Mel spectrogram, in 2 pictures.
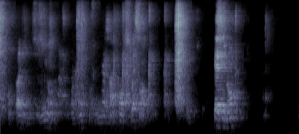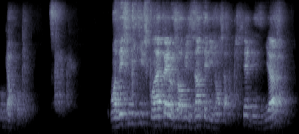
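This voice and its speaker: A man at a moderate pace, with long, frequent pauses, big swings in loudness and audible room echo. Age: 60s. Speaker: retired software engineer giving a talk. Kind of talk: presentation talk. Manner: halting, many filler sounds.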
